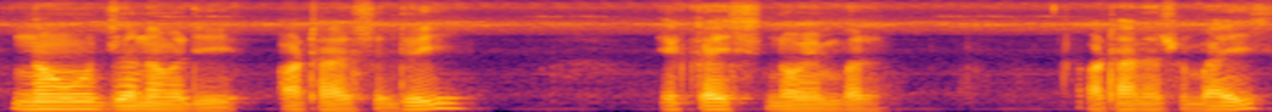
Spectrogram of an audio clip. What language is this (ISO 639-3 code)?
nep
